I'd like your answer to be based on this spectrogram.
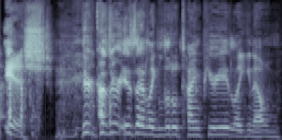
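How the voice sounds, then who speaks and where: Bright-voiced man rambling in chat. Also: high-pitched, expressive, a little slow. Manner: rambling, many fillers and restarts. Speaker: podcast co-host, therapist. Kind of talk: casual chat.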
